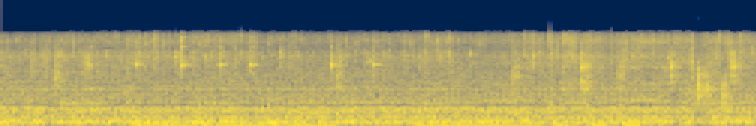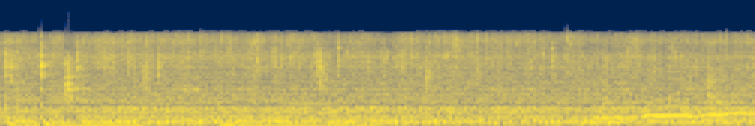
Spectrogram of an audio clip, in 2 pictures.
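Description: Sliced ginger sizzling and crackling in a little hot oil in a pan while it is stirred, over the steady hum of a kitchen exhaust fan.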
